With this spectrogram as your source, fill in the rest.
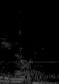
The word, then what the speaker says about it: Inoue: Inoue is my name. I'm just gonna write down You want to Rinny. spell that?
